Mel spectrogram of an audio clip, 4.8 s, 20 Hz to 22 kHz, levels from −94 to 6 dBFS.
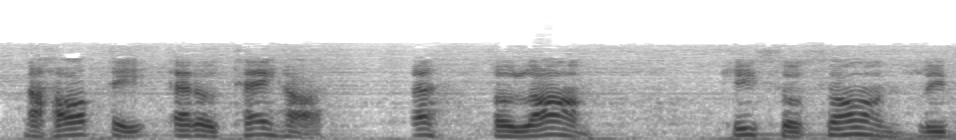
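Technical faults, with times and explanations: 1.72–2.08 s: AAC frame loss with concealment. Across about 0.34 s, roughly 213 ms of audio goes missing in scattered gaps, which fits a handful of dropped AAC frames, with the longest unbroken gap around a tenth of a second. For each missing stretch the decoder rebuilds the sound from the last good spectrum, scrambling signs or interpolating energy, so the gaps come out as smeared, noisy, phasey patches instead of clean sound.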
